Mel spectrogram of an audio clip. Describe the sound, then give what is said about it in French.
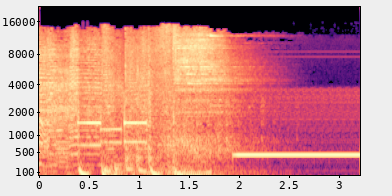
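A steady telephone ringing tone hums clearly on its own for over a second, after a brief burst of handling clatter and two short electronic beeps, as a call is placed to a bakery. “Et puis, ils sont tellement contents de m'avoir au téléphone.”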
